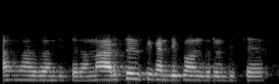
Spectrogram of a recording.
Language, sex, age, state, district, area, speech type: Tamil, female, 18-30, Tamil Nadu, Thanjavur, urban, conversation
